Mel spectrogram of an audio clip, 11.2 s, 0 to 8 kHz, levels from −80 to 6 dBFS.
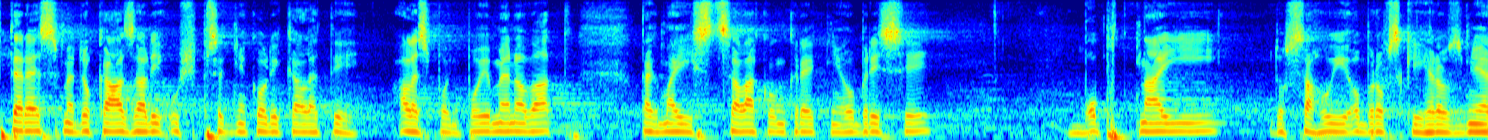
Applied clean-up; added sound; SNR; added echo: none; none; none; none.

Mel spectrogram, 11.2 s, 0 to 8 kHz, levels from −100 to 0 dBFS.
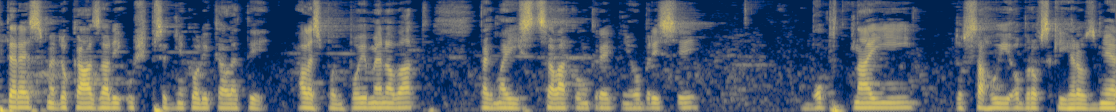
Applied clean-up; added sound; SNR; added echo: classical method Wiener filter.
